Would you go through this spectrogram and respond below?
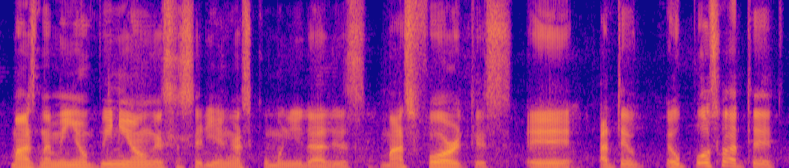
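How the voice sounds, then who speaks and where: A man from Guatemala with a Spanish accent, speaking Portuguese as a second language as a podcast guest, measured and thoughtful. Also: medium pitch, a bit bright, slight background noise. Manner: thoughtful, measured, ends points with "sabe?". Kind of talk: podcast interview. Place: studio setting.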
